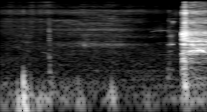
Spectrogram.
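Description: A single short cough outdoors with traffic noise in the background.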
